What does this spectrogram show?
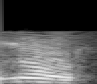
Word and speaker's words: Jul: Norwegian Yule is spelled very interesting, J-U-L.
